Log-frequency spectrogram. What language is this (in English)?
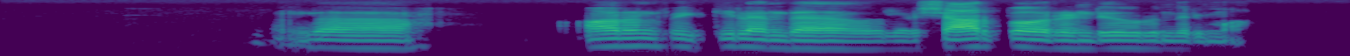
Tamil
